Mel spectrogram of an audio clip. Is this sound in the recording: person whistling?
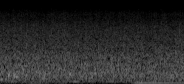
no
